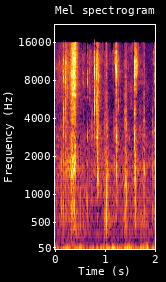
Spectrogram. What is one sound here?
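Meat tears apart with a wet squelch.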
